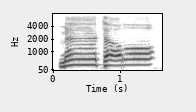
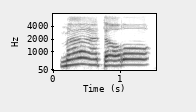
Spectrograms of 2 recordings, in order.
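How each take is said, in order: No difference in how they are said.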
